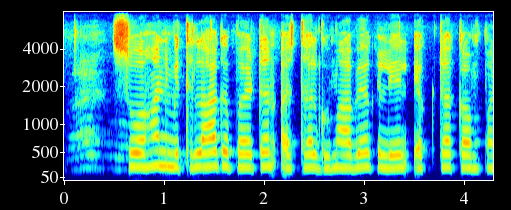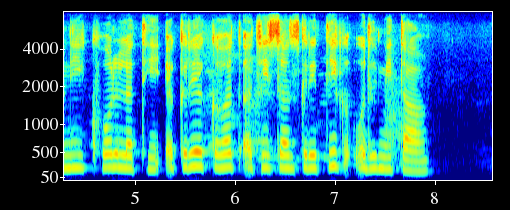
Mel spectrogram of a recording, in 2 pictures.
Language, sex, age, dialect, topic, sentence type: Maithili, female, 18-24, Bajjika, banking, statement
